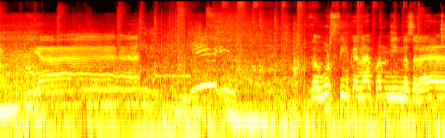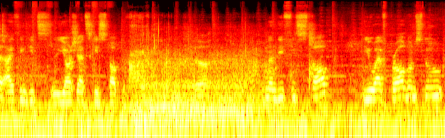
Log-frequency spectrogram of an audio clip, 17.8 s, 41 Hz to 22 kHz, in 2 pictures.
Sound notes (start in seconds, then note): 11.4 motor cuts out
